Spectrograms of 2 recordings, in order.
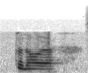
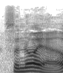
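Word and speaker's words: Senoia: You're on the air, and am I pronouncing Sonoy correctly? – Oh, it's close enough. – Well, don't be not close enough. How do you say it? – Sonoya. – Sonoya. Okay, great.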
